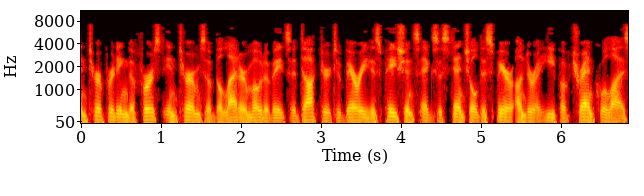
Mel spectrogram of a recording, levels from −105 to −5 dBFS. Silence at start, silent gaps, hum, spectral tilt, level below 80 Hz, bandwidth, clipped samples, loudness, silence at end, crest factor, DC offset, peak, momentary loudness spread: 0 s; none; none; -4 dB/octave; -54 dBFS; 7.4 kHz; under 0.1%; -37 LUFS; 0 s; 20 dB; 0.2%; -18 dBFS; 3 LU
